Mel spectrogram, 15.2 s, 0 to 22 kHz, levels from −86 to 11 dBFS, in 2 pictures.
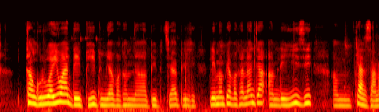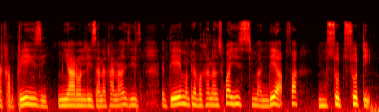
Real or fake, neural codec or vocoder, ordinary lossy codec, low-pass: real; none; none; 10.8 kHz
